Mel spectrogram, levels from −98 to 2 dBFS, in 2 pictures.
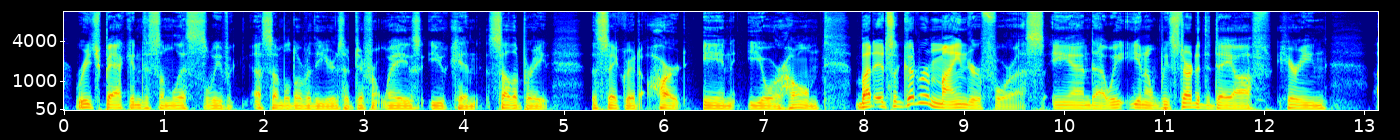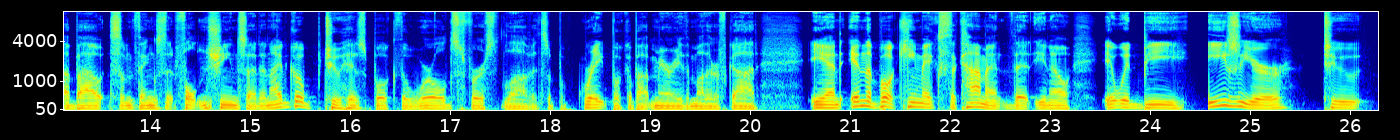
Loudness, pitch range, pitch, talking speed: -28 LUFS, 85-105 Hz, 90 Hz, 190 wpm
